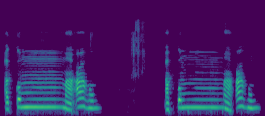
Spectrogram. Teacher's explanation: 2-second nasal sound because there's mim mushaddad present over here. If there is noon mushaddad or mim mushaddad present after a noon sakin or tanween, you prolong the nasal sound for 2 seconds.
